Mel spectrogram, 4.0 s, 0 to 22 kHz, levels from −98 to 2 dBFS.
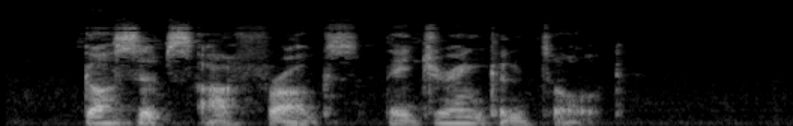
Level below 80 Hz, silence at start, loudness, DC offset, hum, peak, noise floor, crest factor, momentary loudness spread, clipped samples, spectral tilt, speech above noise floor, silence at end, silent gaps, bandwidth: -64 dBFS; 0.4 s; -37 LUFS; under 0.1%; none; -18 dBFS; -84 dBFS; 22 dB; 15 LU; under 0.1%; -3 dB/octave; 46 dB; 1 s; none; 10 kHz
